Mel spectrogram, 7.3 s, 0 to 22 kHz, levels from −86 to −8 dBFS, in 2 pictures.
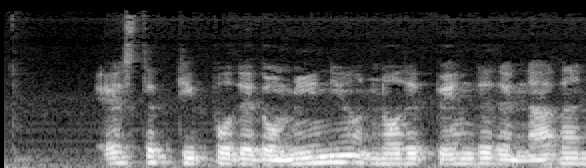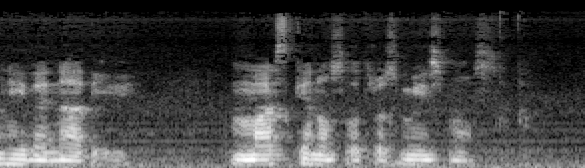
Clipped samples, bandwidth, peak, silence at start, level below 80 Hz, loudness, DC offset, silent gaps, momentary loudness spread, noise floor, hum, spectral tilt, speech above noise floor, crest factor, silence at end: under 0.1%; 15.5 kHz; -2 dBFS; 0.05 s; -40 dBFS; -15 LUFS; under 0.1%; none; 12 LU; -42 dBFS; none; -7.5 dB/octave; 27 dB; 14 dB; 0.3 s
